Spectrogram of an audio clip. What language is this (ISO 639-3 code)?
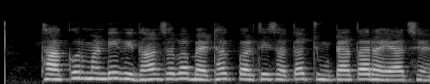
guj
